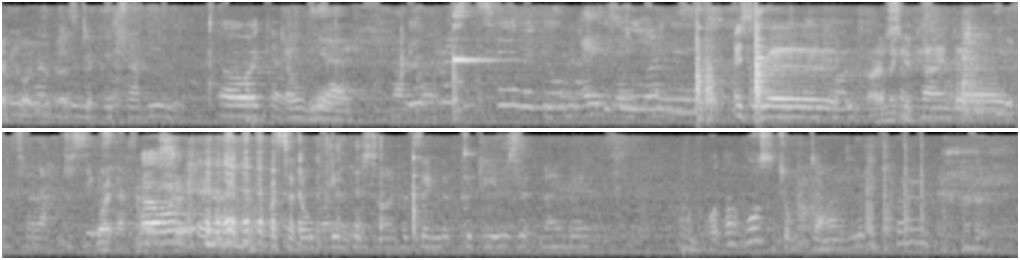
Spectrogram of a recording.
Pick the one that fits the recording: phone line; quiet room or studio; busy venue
busy venue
